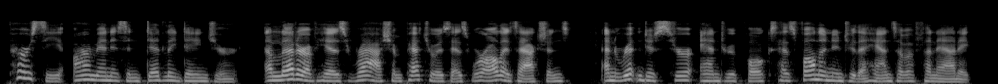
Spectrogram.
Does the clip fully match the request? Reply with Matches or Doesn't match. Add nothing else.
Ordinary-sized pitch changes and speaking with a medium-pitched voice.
Matches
